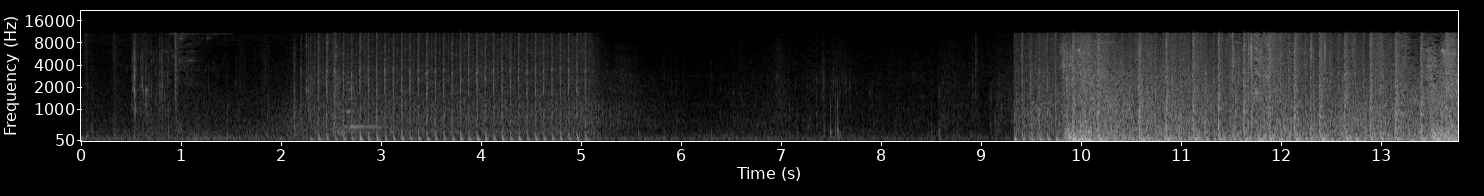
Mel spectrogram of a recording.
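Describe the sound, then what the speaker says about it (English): Automatic gunfire rattles through a Fortnite match, first as a sustained burst of rapid shots, then after a quieter gap a louder, denser stretch of continuous full-auto fire that runs to the end. "I hear full-on auto fire, but I don't know where it's at"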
